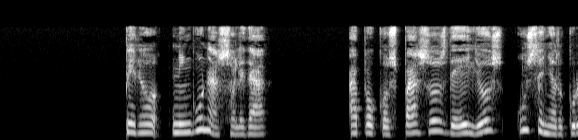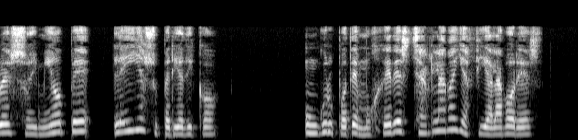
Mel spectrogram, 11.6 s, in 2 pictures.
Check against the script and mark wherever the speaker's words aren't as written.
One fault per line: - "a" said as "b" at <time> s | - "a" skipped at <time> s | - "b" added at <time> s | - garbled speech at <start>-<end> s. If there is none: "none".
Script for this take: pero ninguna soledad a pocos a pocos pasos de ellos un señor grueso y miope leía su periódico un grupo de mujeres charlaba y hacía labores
- "a pocos" skipped at 4.0 s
